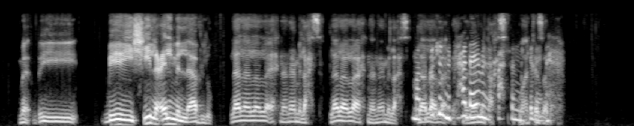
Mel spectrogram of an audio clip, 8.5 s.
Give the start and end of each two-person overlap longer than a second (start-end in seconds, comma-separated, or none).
5.6-7.4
